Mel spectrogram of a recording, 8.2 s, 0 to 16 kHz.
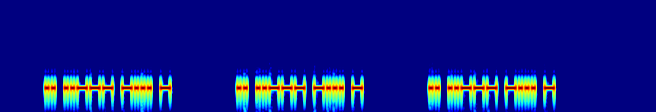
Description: Morse code, heard as a keyed tone, about 32 wpm, 700 Hz. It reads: I2BT I2BT I2BT
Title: DXCC-100 Call Signs - 4 Characters - Repeated 3x - 30wpm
